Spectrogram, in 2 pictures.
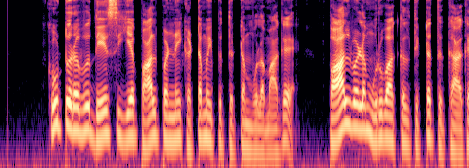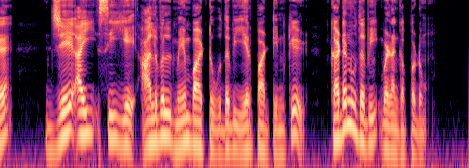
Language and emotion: Tamil, neutral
